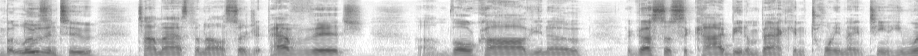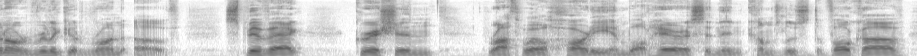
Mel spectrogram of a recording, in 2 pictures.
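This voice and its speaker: A man's voice: medium pitch, gravelly. A man from South Louisiana hosting a casual fight breakdown, chatty and rambling, with lots of fillers and self-corrections, speaking close to a desk mic. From South Louisiana, USA. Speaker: fight analyst host.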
